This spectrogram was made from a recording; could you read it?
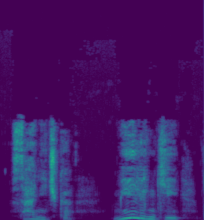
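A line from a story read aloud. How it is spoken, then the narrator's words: Grandmother whispering. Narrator (Russian): почему-то шепотом заговорила бабушка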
